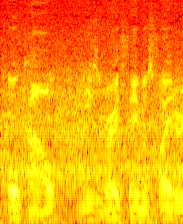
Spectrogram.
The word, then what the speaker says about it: Okao: problem with him but i understand he's pronounced okow he's a very famous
